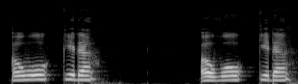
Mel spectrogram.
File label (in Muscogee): "vwohketv", Muscogee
